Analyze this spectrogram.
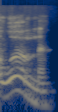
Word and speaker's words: womb: Otra palabra sería womb, womb, que es el vientre donde la mamá guarda el bebecito cuando está a punto de nacer. Womb, womb. No se pronuncia la B.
